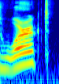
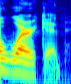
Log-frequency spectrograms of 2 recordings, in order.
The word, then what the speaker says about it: worked: que la pronunciación es worked y no worked Por lo general cuando pronunciemos el verbo en pasado la letra e no sonaría y se terminaría la palabra con un sonido de d o t por ejemplo i worked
